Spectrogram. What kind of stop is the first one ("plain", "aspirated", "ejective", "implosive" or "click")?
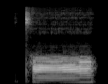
aspirated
